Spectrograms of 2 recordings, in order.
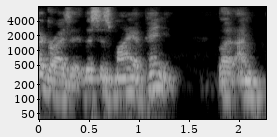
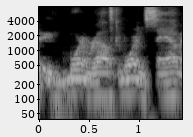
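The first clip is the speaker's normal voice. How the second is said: ordinary talk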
